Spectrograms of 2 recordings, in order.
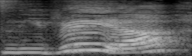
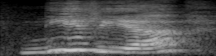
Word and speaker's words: Nivea: please excuse me Nivea it is a German company and in Germany it is pronounced as Nivea and this is what I am saying every day Nivea not neria so sometimes I forget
